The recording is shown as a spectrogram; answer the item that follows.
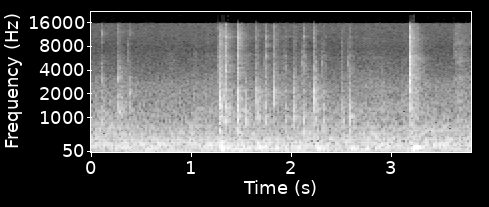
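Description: Someone types a Linux command on a computer keyboard, with quick irregular key clicks and a few heavier strokes, close and clear against a faint background hum and no speech.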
